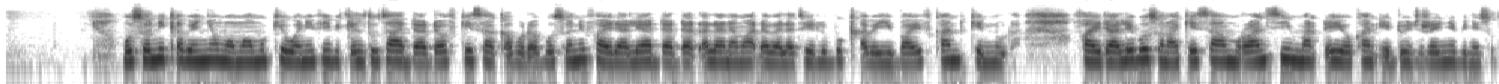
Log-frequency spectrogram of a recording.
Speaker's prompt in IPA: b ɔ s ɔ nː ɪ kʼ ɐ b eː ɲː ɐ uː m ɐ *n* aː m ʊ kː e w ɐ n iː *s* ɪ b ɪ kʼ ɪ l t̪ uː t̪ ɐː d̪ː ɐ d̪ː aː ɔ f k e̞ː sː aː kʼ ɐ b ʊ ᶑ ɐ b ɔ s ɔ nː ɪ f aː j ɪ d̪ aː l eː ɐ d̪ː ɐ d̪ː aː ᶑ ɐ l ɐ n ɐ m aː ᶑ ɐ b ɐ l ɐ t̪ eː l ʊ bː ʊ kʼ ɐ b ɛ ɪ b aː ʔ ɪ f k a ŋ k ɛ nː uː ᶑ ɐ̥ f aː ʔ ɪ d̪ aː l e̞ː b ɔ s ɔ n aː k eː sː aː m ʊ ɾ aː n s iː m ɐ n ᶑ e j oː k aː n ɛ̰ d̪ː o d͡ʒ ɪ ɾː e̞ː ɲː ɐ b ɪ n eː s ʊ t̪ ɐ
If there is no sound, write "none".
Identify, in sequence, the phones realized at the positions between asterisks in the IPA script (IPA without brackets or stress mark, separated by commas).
m, f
